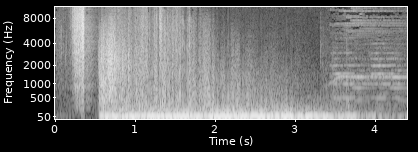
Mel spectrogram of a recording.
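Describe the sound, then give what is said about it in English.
A bomb hidden in a Christmas package goes off with a sharp initial crack, then a loud, deep boom. The heavy rumble sustains for a few seconds before thinning out, and a steady high ringing tone follows. “That was really a bomb.”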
